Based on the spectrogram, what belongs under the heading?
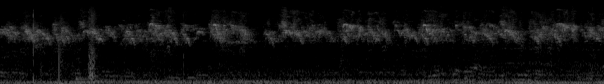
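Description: Small birds chirping continuously, a steady stream of short, high chirps.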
